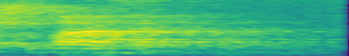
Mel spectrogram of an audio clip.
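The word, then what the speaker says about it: 슈반 세포: 슈반세포. 욕하는 게 아닙니다, 여러분들.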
